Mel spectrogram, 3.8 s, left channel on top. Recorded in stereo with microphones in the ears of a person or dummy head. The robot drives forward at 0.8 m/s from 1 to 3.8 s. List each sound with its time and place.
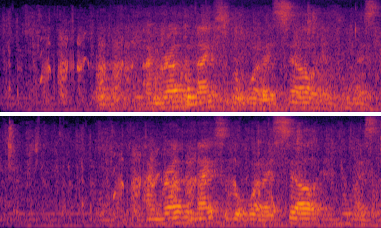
1.4 s a woman speaking: 40° left (ahead or behind), 5.5 m; by 3.7 s 30° left (ahead or behind), 7 m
